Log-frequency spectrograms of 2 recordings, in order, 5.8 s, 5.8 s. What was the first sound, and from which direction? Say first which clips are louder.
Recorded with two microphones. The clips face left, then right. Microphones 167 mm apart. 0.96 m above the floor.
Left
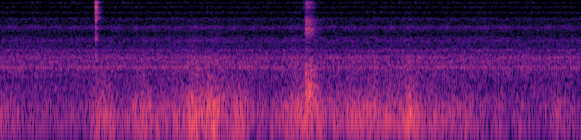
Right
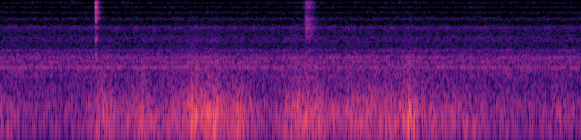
Cutlery clinking: even; 15° left (ahead or behind).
